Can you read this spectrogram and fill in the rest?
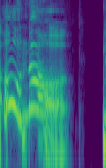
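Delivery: very high, squeaky Mario cry; Mario game voice. Retold or imitated. Recalling the N64 Mario face game, squeaky Mario voice. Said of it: "Mario sixty-four".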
